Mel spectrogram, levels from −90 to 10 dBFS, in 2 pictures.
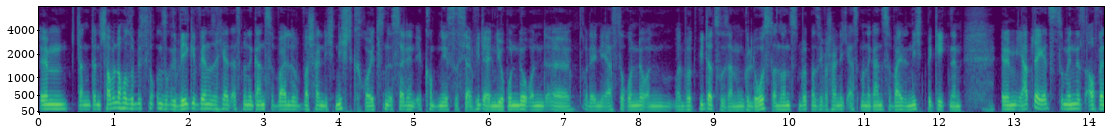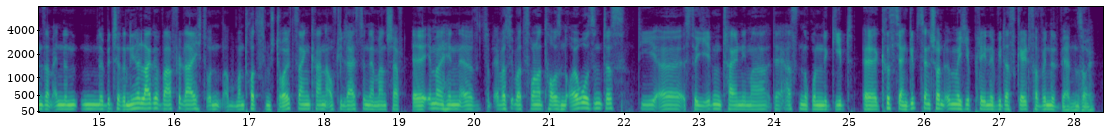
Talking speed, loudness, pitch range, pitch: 255 wpm, -22 LUFS, 105-120 Hz, 115 Hz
